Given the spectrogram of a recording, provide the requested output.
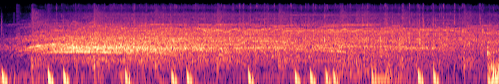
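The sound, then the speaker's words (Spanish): A crowd bursts into sustained, loud applause with scattered cheers, steady clapping filling the whole stretch without pause before tapering slightly at the end; the applause marks one year of broadcasts. “pues yo creo que primero que nada mandamos un agradecimiento enorme hasta la eternidad al grandioso creador de todo esto y pues bueno, que nos permite, nos permite llegar a un año de transmisiones y eso familia pues merece merece un fuerte aplauso.”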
